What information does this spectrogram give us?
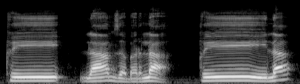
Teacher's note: قوف کو پر پڑھیں گے، یہ حروف مستعلیہ ہے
